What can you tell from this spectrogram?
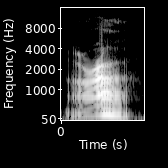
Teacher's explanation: তিনটি হরফ দেখতে পাচ্ছি করুন প্রথম লেটারটির নাম হলো আইন আ অবশ্যই কন্ঠে চাপ দিতে হবে এটি হলো হলক থেকে উচ্চারিত হরফ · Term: কণ্ঠবর্ণ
